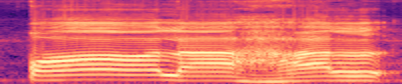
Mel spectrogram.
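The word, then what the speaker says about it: قَالَ هَلْ: এরপরে কলা হাল কিভাবে শিখব? কলা হাল, এই গোল হাগুলো উচ্চারণ করার সময় গলার মধ্যে একটু আওয়াজ করব, তাহলে এই হাটা সহিশুদ্ধ উচ্চারণ হবে।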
